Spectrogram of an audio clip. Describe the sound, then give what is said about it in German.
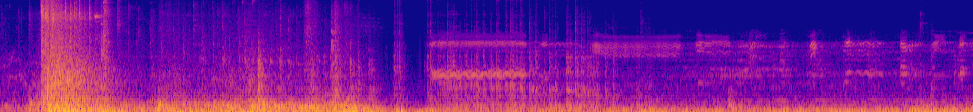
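A heavy elevator sliding door rumbles open with a loud mechanical rush, followed by a steady low hum and faint whirring tones as the elevator car runs a long way down beneath Antarctica toward an underground railway. “Der Aufzug braucht ja ewig.”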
